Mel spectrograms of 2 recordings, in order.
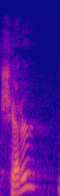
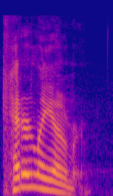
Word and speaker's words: Chedorlaomer: Everybody looks at this name and it's like, cheddar? No, it's not that. This Chedorlaomer, I looked it up. That's how you say it.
